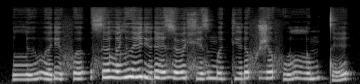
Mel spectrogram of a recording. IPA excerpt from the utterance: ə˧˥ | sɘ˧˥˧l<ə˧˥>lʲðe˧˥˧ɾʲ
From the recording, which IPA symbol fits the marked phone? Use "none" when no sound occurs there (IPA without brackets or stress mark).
ə˧˥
